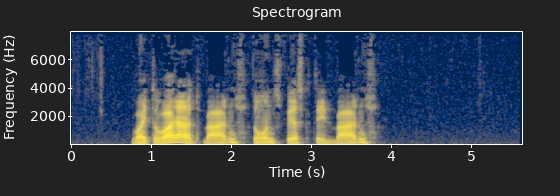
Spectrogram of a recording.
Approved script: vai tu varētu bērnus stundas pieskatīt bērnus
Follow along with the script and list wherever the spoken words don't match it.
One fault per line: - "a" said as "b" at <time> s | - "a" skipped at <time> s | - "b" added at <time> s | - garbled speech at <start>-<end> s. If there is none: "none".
none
